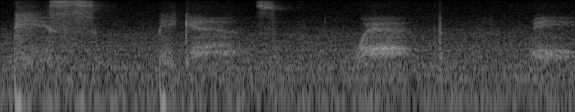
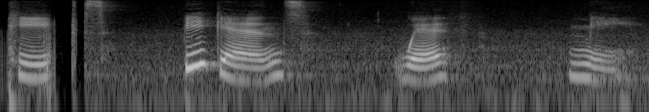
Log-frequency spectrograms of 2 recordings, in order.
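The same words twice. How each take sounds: First: It is spoken in a whisper. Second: It is spoken in a normal voice.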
